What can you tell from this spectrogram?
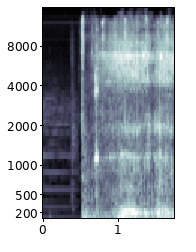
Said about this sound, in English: One snores, and the other can't sleep.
